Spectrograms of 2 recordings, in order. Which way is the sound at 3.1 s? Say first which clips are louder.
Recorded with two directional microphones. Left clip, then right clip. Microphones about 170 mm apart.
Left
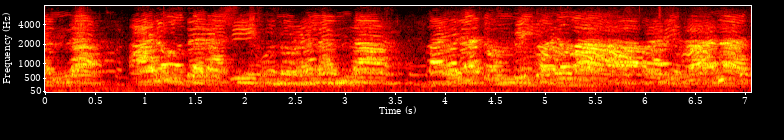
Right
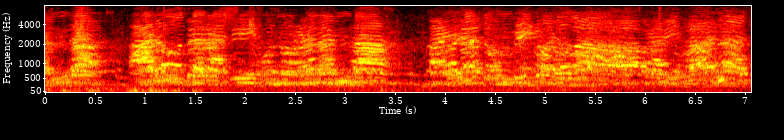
Right 3 dB; 25° right (ahead or behind).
